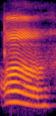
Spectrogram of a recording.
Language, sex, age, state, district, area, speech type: Nepali, female, 45-60, West Bengal, Darjeeling, rural, spontaneous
